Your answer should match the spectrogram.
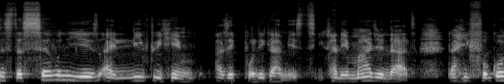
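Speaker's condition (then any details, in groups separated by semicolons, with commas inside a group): No condition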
